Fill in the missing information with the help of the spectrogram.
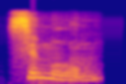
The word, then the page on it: simoom: Indian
